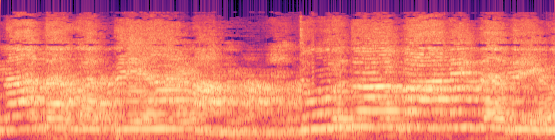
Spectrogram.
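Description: A young boy singing a song into a handheld microphone, holding long notes that slide up and down in pitch.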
